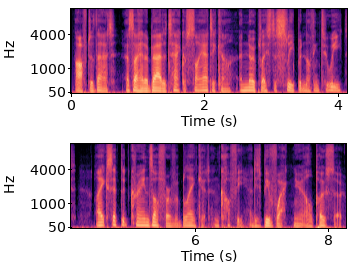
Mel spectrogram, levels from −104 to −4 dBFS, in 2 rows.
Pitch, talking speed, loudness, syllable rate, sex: 110 Hz, 245 wpm, -24 LUFS, 6.4 syllables/s, male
